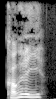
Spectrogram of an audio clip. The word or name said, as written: kongerige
